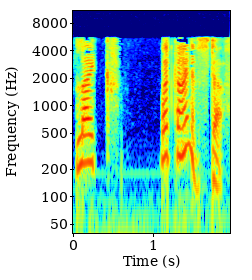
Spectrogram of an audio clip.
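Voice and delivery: stall, then ask warily in a high voice; hesitant. A narrator's reading. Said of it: "Laura hesitated".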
